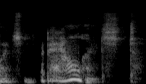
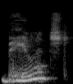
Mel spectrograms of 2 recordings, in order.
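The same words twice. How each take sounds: First: "balanced" with short A as in pal, drawn out; "balanced" as slow, stretched BAL-anced; correct pronunciation. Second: "Balanced" said BAY-lanced, high and incredulous; "Balanced" as high, questioning BAY-lanced; wrong pronunciation. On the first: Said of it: "It's not balanced". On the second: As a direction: query "Balanced" with a long A, like bay. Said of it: "No, it's balanced". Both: Shown as a demonstration.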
